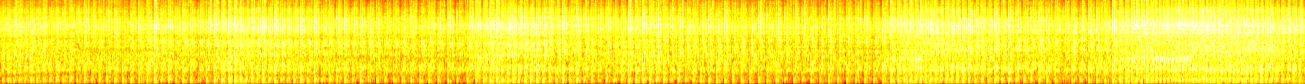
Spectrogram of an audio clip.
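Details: Alpha moped after new piston kit and cylinder head, timing marks set; idles and pulls normally but loud sharp metallic knocking about three or four per second, rising and falling with throttle; knock, cause unknown.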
